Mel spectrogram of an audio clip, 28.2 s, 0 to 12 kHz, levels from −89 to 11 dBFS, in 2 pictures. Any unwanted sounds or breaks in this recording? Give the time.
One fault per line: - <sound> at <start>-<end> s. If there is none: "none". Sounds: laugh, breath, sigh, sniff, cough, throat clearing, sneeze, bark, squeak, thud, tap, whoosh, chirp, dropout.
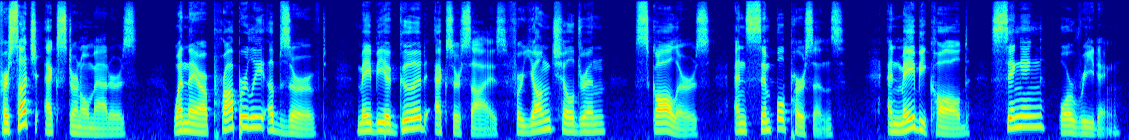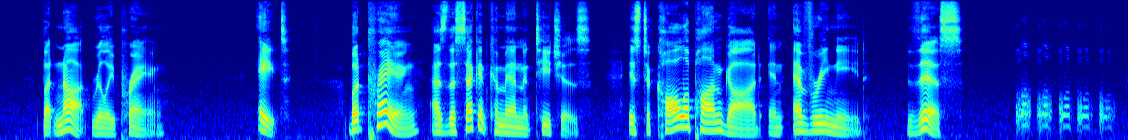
- laugh at 26.8-28.1 s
